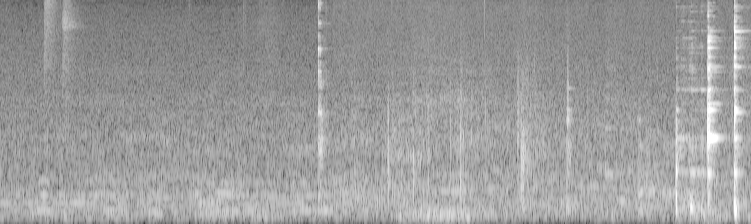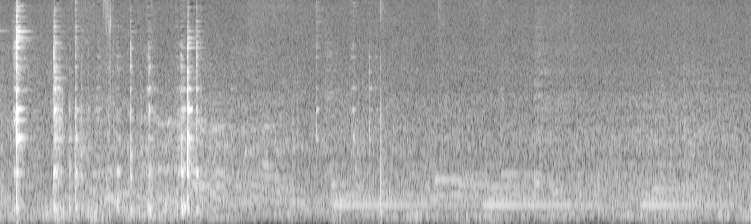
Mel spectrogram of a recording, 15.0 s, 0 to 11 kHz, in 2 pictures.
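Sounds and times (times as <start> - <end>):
quiet music: 0.0 - 15.0
metal lid clinking: 6.8 - 9.7.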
